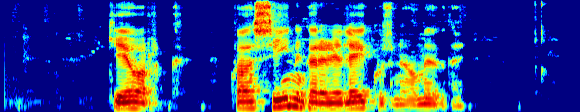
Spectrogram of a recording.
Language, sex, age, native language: Icelandic, male, 30-39, Icelandic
